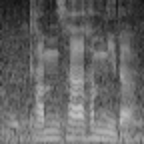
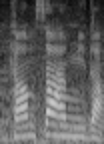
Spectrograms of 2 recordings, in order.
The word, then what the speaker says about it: 감사합니다: how do you pronounce it? 감사합니다. 감사합니다.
